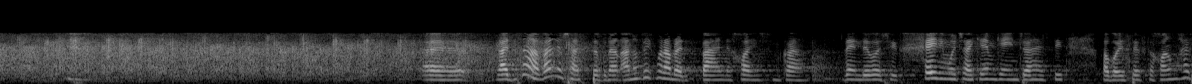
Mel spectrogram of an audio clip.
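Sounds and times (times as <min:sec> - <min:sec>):
audience applause: 0:00.0 - 0:05.5
speech: 0:04.2 - 0:11.9.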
